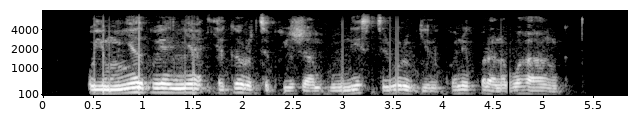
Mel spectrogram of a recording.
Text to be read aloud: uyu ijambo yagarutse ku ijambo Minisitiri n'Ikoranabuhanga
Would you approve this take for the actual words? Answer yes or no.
no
